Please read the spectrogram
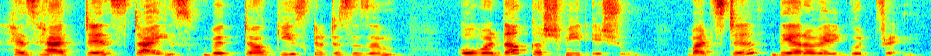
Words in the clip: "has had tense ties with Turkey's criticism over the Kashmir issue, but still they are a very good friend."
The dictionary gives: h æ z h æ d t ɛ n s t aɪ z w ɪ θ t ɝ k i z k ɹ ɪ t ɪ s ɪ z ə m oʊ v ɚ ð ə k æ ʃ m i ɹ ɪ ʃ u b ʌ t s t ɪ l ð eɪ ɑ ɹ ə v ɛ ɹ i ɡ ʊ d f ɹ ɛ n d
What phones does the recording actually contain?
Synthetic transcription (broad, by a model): h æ z h æ d t ɛ n s t aɪ z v ɪ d t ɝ k i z k ɹ ɪ t ɪ s ɪ z ə m oʊ v ɚ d ə k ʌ ʃ m i ɹ ɪ ʃ u b ʌ t s t ɪ l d eɪ ɑ ɹ ə v ɛ ɹ i ɡ ʊ d f ɹ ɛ n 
